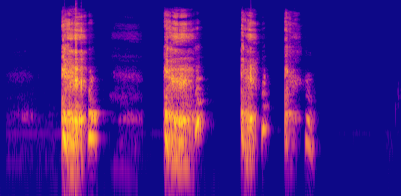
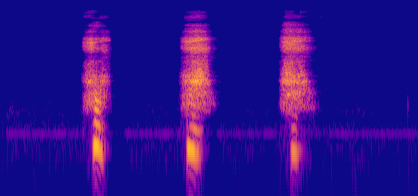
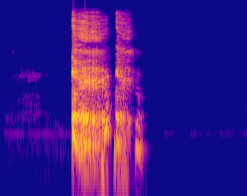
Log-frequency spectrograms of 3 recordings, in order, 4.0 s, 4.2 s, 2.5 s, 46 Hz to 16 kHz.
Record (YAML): three_cough_length: 4.0 s
three_cough_amplitude: 32768
three_cough_signal_mean_std_ratio: 0.37
exhalation_length: 4.2 s
exhalation_amplitude: 19834
exhalation_signal_mean_std_ratio: 0.33
cough_length: 2.5 s
cough_amplitude: 32768
cough_signal_mean_std_ratio: 0.35
survey_phase: beta (2021-08-13 to 2022-03-07)
age: 18-44
gender: Female
wearing_mask: 'No'
symptom_runny_or_blocked_nose: true
symptom_sore_throat: true
symptom_headache: true
symptom_onset: 4 days
smoker_status: Never smoked
respiratory_condition_asthma: false
respiratory_condition_other: false
recruitment_source: Test and Trace
submission_delay: 2 days
covid_test_result: Positive
covid_test_method: RT-qPCR
covid_ct_value: 30.9
covid_ct_gene: ORF1ab gene
covid_ct_mean: 31.9
covid_viral_load: 35 copies/ml
covid_viral_load_category: Minimal viral load (< 10K copies/ml)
